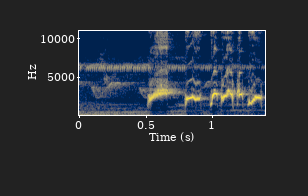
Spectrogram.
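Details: Red-whiskered bulbul competition song at dawn, long twisted double voice: one loud, quick phrase of sliding, liquid whistles rising and falling, tightly packed over about a second.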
